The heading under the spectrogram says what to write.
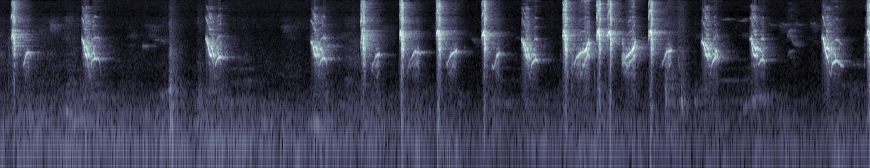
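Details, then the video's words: Cendet, a local long-tailed shrike, giving its required fill-in song: scattered sharp high chirps that speed up midway into a dense, chattering burst, then slow again. Soft background hum. "ISIAN WAJIB BURUNG CENDET"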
